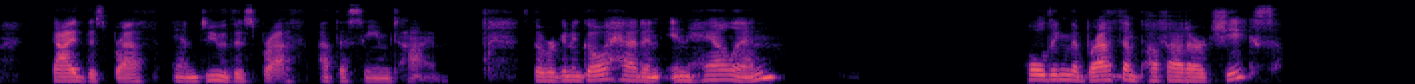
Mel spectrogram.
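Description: A woman talks with animation through a webcam microphone.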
